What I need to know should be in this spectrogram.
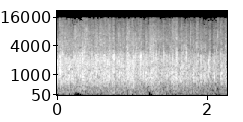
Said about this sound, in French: Tellement simple. Une bonne main d'applaudissement pour la simplicité de la parole de Dieu, la foi en Christ.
